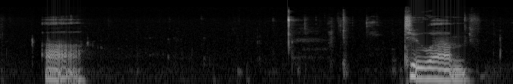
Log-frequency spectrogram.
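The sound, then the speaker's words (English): A dog chewing on a hard plastic electrical socket makes a quick cluster of sharp clicks and crunches, set between two short voiced sounds before and after. “I think my dog wants to kill himself, so I think I better take away this socket from his mouth.”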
